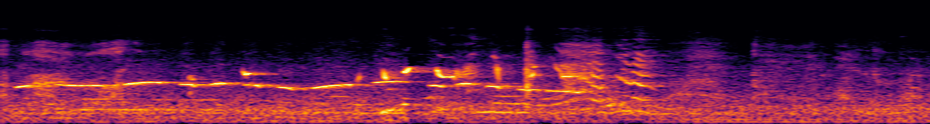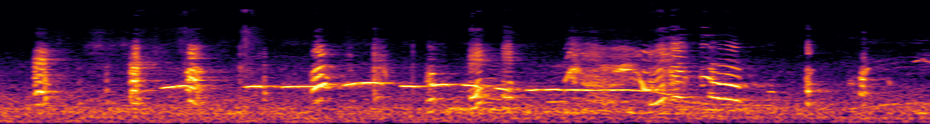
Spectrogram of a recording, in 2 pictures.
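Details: Pet Moluccan cockatoo whistling indoors: a wavering, clear whistled line rises and dips for about three seconds, then comes again after a pause, with clicks and knocks in between.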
